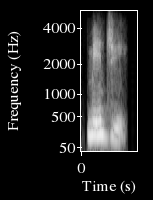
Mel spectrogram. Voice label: "mangy", Indian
